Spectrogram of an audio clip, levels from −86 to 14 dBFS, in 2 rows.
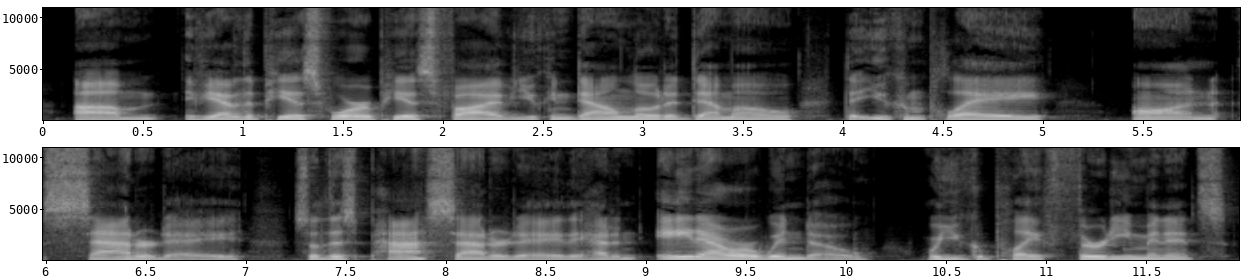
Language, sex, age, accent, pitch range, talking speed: English, male, 30-49, American, 100-125 Hz, 175 wpm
